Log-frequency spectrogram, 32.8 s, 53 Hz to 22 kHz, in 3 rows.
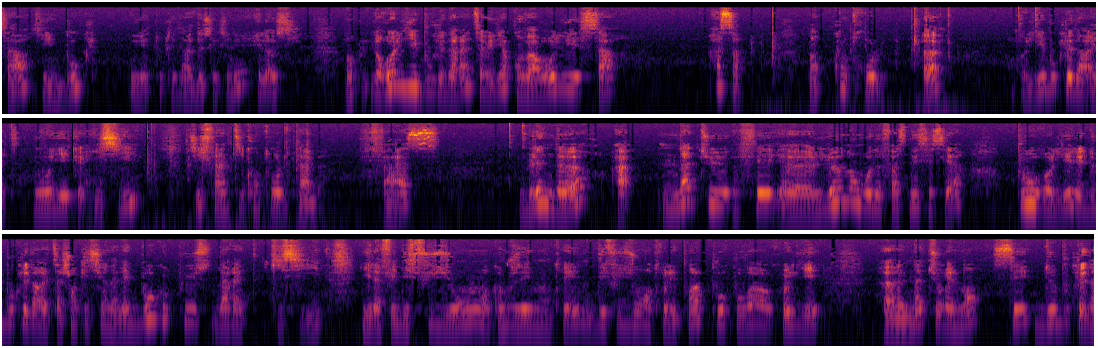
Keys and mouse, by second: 9.2 ctrl+e, 13.9 ctrl+Tab.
